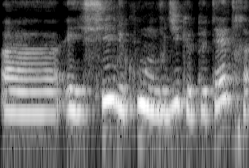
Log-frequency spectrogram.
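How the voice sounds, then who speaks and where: A woman's voice: mid-range voice, normal speed, warm tone, roomy sound. A woman from northern France with a northern French accent, giving a rambling, hesitant tarot card reading. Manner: rambling and hesitant, many fillers. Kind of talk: casual spoken card reading.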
